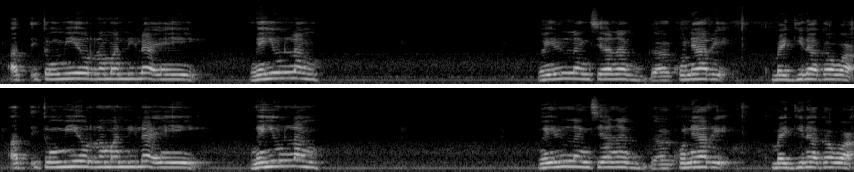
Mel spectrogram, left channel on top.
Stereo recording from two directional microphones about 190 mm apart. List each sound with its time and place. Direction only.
0.1 s speech: 5° right (ahead or behind)
5.4 s speech: 5° right (ahead or behind)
